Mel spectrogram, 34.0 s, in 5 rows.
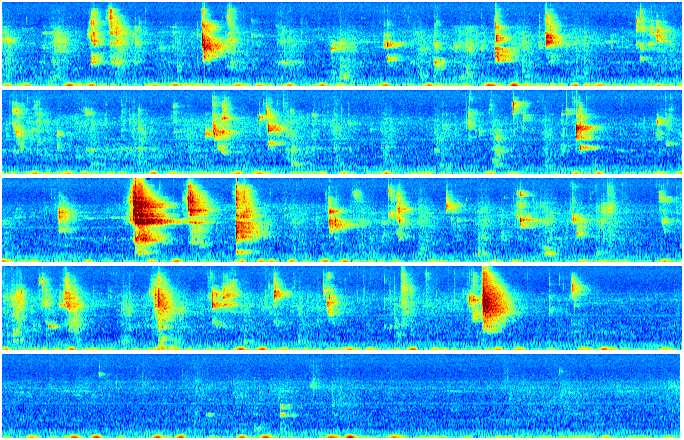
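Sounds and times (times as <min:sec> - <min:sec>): wet chewing mouth clicks: 0:00.0 - 0:26.5
steady low hum: 0:00.0 - 0:33.9.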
